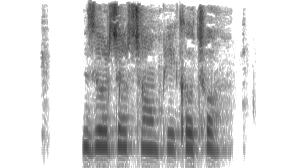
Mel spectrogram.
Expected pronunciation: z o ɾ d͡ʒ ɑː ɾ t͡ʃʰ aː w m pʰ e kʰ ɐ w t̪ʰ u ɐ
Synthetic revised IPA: z o ɾ d͡ʒ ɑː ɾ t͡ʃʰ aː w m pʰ e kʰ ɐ w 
